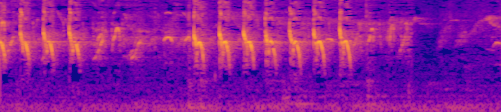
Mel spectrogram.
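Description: A bar-winged prinia sings a quick run of sharp, high chirps, about four each second, with each note dipping slightly in pitch. The run breaks briefly midway.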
